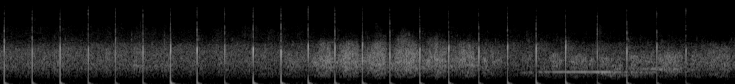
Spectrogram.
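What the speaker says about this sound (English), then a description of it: "let's give it a round of applause" Applause at a city manager swearing-in ceremony in Hayward: one sharp, evenly spaced clap sounds close by, over a softer, steady wash of audience clapping that swells midway through.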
